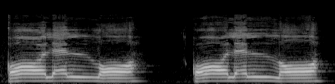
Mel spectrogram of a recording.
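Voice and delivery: slow recited قال الله with a wrongly light lam in الله; both lams thinned. Shown as a demonstration. Teacher demonstrates the common mistake, both lams thinned. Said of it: "عشان يرقق اللام بتاعت قال، يسحب معاها".

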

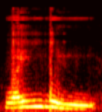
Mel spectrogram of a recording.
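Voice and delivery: ويل stretched very slowly in chant; Quran recitation. Shown as a demonstration. Teacher demonstrating ويل, drawn-out. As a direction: hold ويل long, slow, as recited. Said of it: "شايف بيقول إيه؟".

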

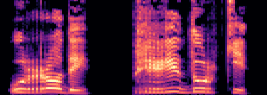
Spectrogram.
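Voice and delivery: high, loud squawked insults; shouting. Acted. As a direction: shriek it like an angry parrot. Parrot Grisha shouts insults.

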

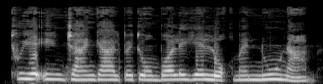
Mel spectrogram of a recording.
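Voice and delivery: ordinary delivery

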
